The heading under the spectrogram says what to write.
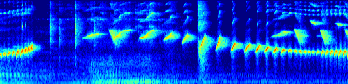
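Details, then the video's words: Gacor white-rumped shama unloading its song repertoire in reply to shama song: rising trilled notes, then clear upslurred whistles that give way to a fast, steadily repeated note series, with faint background hum. "murai batu NYAUT GACOR dan BONGKAR Muatan dengan Kicau murai ini"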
